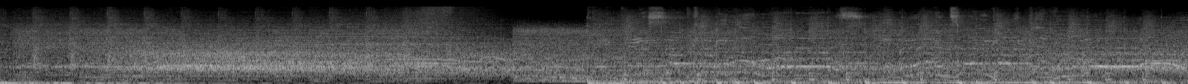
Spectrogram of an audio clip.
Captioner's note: crowd cheering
